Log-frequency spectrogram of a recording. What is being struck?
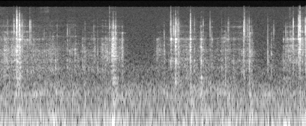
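Wooden abacus with wooden beads on metal rods.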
